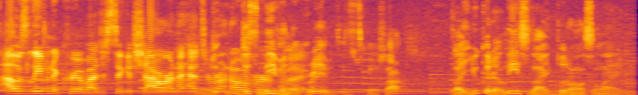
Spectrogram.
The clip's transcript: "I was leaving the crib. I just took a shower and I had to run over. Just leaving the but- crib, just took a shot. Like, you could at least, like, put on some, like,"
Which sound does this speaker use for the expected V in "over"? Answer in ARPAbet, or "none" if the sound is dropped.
none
